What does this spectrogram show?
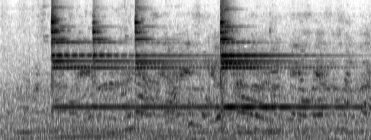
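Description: A bell is struck four times at an uneven pace, each clang bright and metallic, its ringing tones overlapping and lingering steadily between strikes over a low background murmur.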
